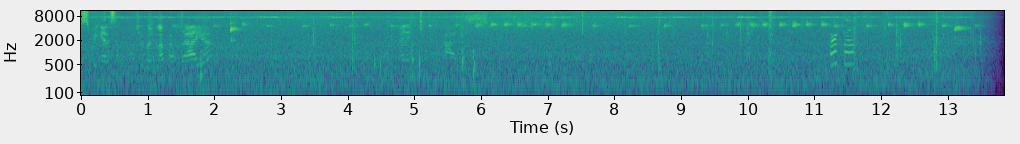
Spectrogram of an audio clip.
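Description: Footsteps knock on a wooden walkway.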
